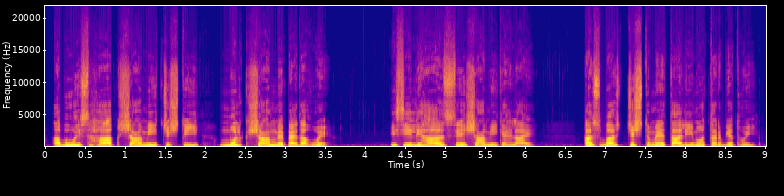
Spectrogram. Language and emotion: Urdu, neutral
